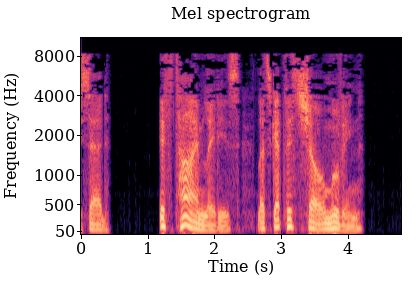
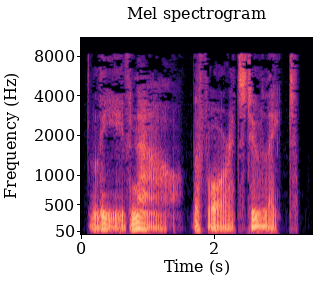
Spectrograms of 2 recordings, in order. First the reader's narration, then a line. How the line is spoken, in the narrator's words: someone whispered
